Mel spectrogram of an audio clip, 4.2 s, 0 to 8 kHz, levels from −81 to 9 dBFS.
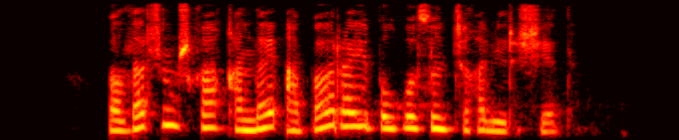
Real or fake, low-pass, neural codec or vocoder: fake; 7.2 kHz; vocoder, 22.05 kHz, 80 mel bands, Vocos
